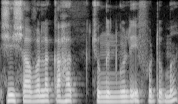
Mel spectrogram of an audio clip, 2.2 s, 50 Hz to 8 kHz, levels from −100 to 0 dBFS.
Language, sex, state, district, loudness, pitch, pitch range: Wancho, male, Arunachal Pradesh, Longding, -17 LUFS, 145 Hz, 140-155 Hz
